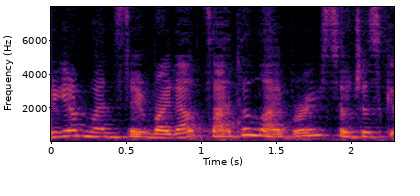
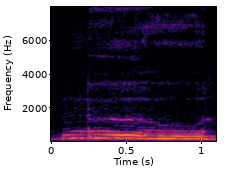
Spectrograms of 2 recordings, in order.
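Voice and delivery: low cow moo; 8 semitones lower, 4 dB quieter than usual. Acted. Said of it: "asked the cow".

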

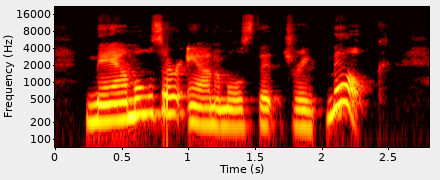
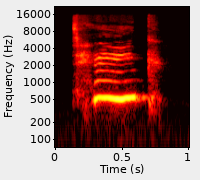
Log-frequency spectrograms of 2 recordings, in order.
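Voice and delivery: high sing-out call to a pet; very high-pitched beckoning. Real, not acted. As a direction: coax him out with a high drawn call. Calling the turtle out.

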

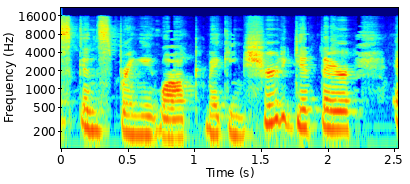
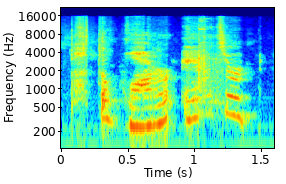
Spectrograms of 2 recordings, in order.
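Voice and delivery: ordinary delivery

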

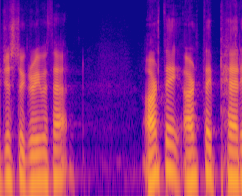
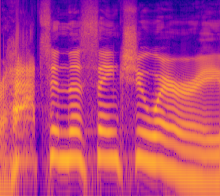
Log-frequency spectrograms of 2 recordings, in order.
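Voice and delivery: higher, slow scandalized gasp of a complaint; mock outrage; 7 semitones higher, slower than usual. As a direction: drag it out like a shocked prude. Mocking petty churchgoer complaint.

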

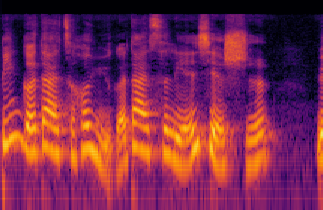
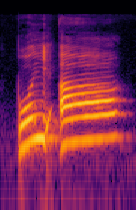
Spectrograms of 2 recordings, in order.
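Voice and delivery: voy a held high, hanging unfinished; fill-in-the-blank prompt; 6 semitones higher than usual. Shown as a demonstration. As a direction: leave voy a hanging for the answer. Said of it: "第一题". (升调停顿留空)

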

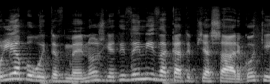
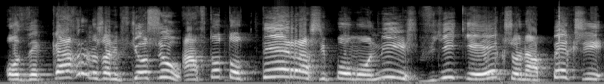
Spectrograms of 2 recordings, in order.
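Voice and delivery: mock awe; 5 semitones higher, 7 dB louder than usual. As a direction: marvel at the boy like a sports miracle. Hammed-up awe at ten-year-old.

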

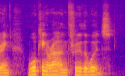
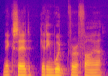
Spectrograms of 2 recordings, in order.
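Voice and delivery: plain reading voice

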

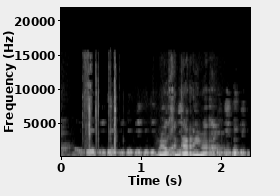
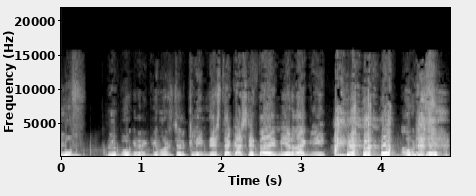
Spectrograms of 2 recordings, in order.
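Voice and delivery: laughing; 8 semitones higher, 4 dB louder than usual. Real, not acted. Laughing at absurd situation.

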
